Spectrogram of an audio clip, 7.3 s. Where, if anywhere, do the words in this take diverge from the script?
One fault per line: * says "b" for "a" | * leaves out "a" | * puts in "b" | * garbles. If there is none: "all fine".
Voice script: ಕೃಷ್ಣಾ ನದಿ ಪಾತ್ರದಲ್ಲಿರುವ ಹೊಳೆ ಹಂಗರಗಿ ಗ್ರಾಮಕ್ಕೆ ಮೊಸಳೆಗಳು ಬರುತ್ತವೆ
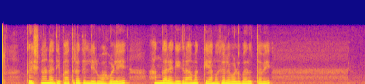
all fine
